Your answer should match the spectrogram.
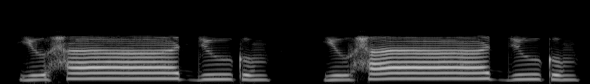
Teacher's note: युहाज्जुकुम, या पेश यू, हा अलिफ जीम मद ज़बर हा, जीम वाव पेश जू, हाजू, काफ मीम पेश कुम, युहाज्जुकुम, युहाज्जुकुम, हा के साथ का अलिफ भी पढ़ा जाएगा, मद आ रही है, लंबा करेंगे, खींच कर पढ़ेंगे। जीम के अंदर आपने ची की साउंड पैदा करने से बचाना है, शद आ रही है तो इसको सख्ती से मजबूती से जमा कर पढ़ेंगे, ठीक है।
